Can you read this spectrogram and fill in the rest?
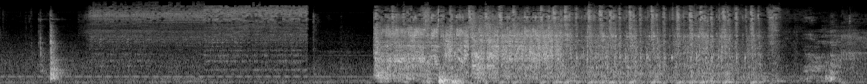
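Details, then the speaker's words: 1956 VW Beetle first start attempt, no start. Sluggish, labouring slow cranking at about three turns a second that never catches. Owner suspects poor old battery ground and power cables, supplemented with old jumper cables. "get a proper ground and a proper power cable for the battery the ones I have like I said are just kind of crappy old and shitty uh in fact I'm using old jumper cables to try to supplement that and that wasn't working either"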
